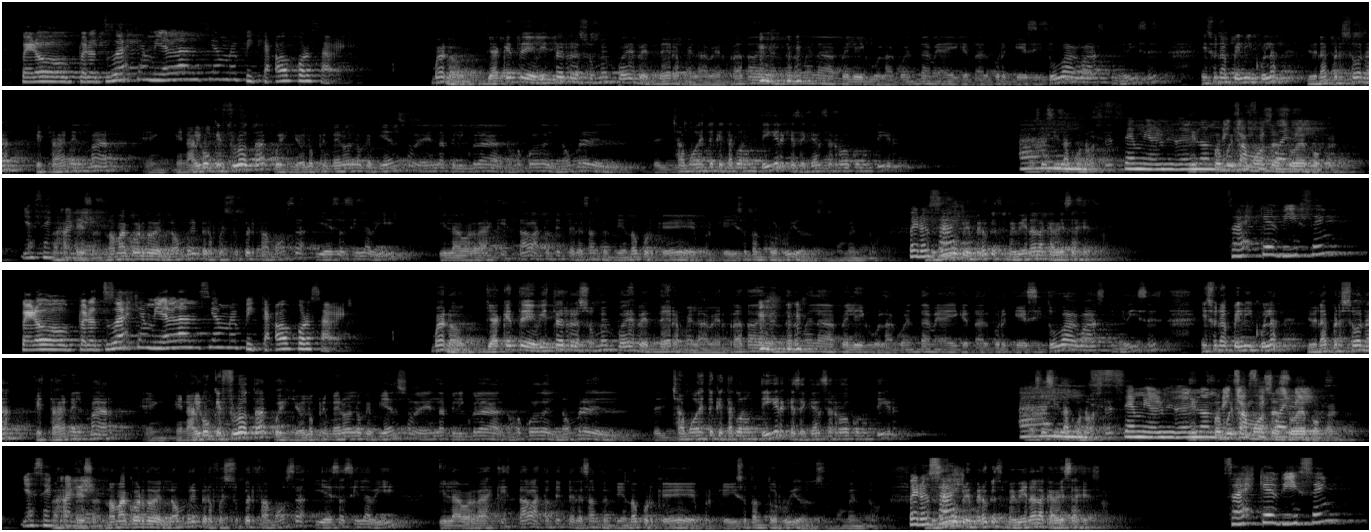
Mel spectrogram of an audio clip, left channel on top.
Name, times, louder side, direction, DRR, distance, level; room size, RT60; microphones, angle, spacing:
voice 1, 0.2-3.4 7.6-8.1 23.8-24.6 24.9-26.9 27.5-28.4 36.4-37.0 39.6-40.7, right 3 dB, 90° right, 5 dB, 1.8 m, -28 dB
voice 2, 4.3-12.8 13.0-14.8 15.1-22.6 23.9-24.8 25.5-27.0 27.8-31.3 31.7-38.4, right 2 dB, 70° right, 6 dB, 3.9 m, -32 dB
28.0 x 23.0 x 9.0 m, 0.86 s
head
